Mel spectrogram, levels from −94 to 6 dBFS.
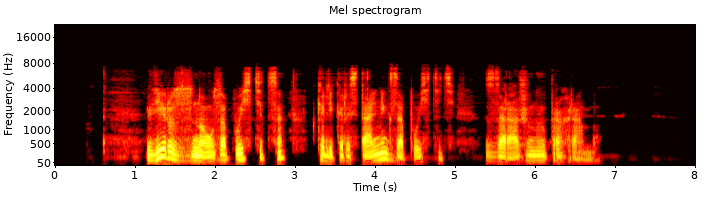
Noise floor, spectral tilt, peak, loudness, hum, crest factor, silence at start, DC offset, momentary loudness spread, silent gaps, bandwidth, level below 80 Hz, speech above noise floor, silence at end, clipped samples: -48 dBFS; -6.5 dB/octave; -2 dBFS; -18 LUFS; none; 18 dB; 1.15 s; under 0.1%; 18 LU; none; 7.4 kHz; -52 dBFS; 30 dB; 1.3 s; under 0.1%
